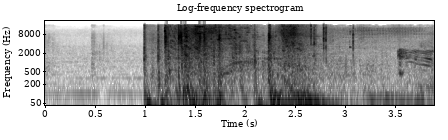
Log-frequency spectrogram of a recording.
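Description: Loud rifle shots ring out and echo.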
